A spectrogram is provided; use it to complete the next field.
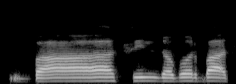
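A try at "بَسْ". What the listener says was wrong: সিনটা তিন আলিফ টান দিয়ে বলতে হবে। বা, সিন জাবার বাস।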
